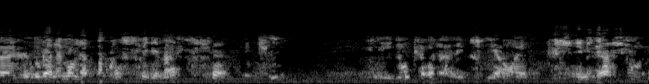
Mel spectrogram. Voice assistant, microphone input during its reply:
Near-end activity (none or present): none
